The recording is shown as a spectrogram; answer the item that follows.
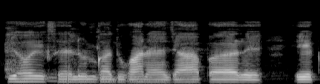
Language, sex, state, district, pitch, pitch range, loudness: Hindi, male, Bihar, Kishanganj, 115 Hz, 115-120 Hz, -21 LUFS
